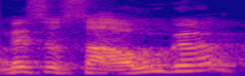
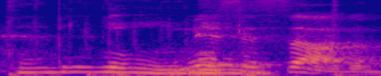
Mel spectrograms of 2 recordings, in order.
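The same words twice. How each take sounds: First: It is said in an imitated celebrity voice. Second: It is said in the speaker's natural voice.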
